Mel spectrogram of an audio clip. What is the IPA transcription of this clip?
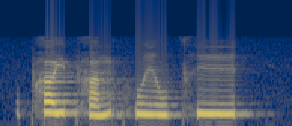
pʰ ɐ˧ j pʰ ɐ˨˥ n kʷʰ iː˨ w t̪ʰ iː˧ t̚

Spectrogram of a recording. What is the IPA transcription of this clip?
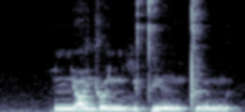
ɲ ɑ˨ j ə˞˨ ɲ ʎ ɪ˦ t j ĩ˨ n t ɪ˨ n

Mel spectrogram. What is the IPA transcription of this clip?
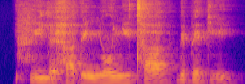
f iː˦ j ɛ˨ h a˨ ɗ ɪ˦ ɲ oː˦ ɲ i˦ tʰ a˦ | ɓ ɪ˦ p e˦˨ k i˨˦

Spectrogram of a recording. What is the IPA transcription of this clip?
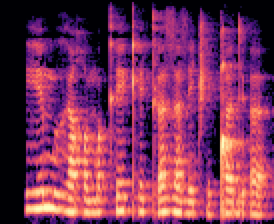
ɣ e m u ɣ ɐ χ u m ɔ kʰ e kʰ e kʼ ɐ z ɐ z e t͡ʃʼ e̤ ǃ ɐ d ʏ ʔ ɐ

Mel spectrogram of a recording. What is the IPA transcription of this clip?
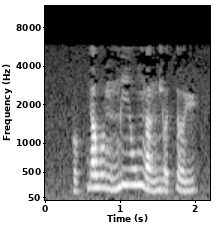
k ʊ˨˥ k̚ j ɐ˥ w ʊ˧ ŋ m iː˥ w ŋ ɐ˨˧ ŋ j ɵ˨˥ t̚ ɵ˨˧ ɥ

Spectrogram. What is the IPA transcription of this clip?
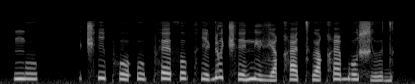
ŋ u˧ | t͡ʃʰ i˧ pʰ o˨˩˦ ʔ u˨˩˦ pʰ ɛ˧ θ o˧ kʰ i˨˩˦ ɖ ɤ˥˨ t͡ʃʰ e˨˩˦ mʲ ɤ˧ vʲ e˩˧˩ qʰ e˥˨ tʰ ɯ˨˩˦ qʰ i˧˥ b o˧˥ ɕ ɯ˩˧˩ d

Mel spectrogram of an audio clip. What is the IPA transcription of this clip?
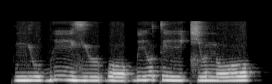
nʲ uː b iː zʲ ɯː ɓ oː ɓ i ʊ̯ t iː t͡ɕ ɯ n oː

